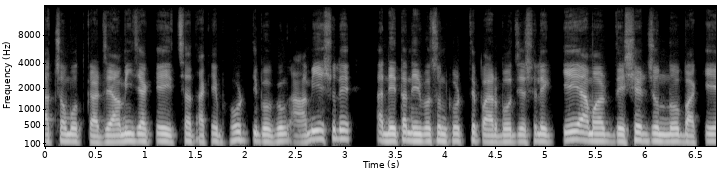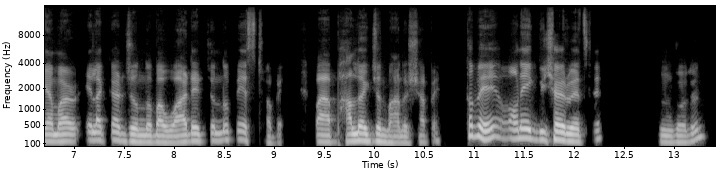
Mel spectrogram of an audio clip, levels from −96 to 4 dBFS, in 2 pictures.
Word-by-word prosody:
চমৎকার। 140 -3 0
যে - - +2
আমি 145 +2 +4
যাকে 140 +1 0
ইচ্ছা 140 +3 -4
তাকে 130 +3 -5
ভোট 165 +2 0
দিব 150 -2 -3
এবং 145 +2 +2 0.2
আমি 170 +6 +2
আসলে 190 +1 -1 0.4
আ - - -1
নেতা 145 +3 +4
নির্বাচন 145 0 +3
করতে 145 +2 -1
পারব 130 -1 0
যে 135 - -2
আসলে 145 +1 0 0.2
কে 160 - +2 0.2
আমার 145 -1 +4 0.2
দেশের 145 +3 +2
জন্য 140 -2 +3 0.2
বা 125 - +1
কে 145 - 0
আমার 140 +1 +2 0.2
এলাকার 160 -1 -2
জন্য 130 -2 +2
বা 125 - +3
ওয়ার্ডের 130 +4 0
জন্য 155 +1 -4
বেস্ট 165 -4 -7
হবে 115 -2 -13 0.4
বা 135 - 0 0.2
ভালো 140 +2 +2
একজন 140 -1 0
মানুষ 120 -2 -5
হবে। 125 +3 -13 0.3
তবে 240 -5 +3 0.3
অনেক 200 0 +3
বিষয় 165 +1 +4
রয়েছে 135 +3 -1 0.6
হুম 130 -1 -4
বলুন। 145 - -5
145 Hz, 190 wpm, -22 LUFS, 135-155 Hz, 0.6 s, আমি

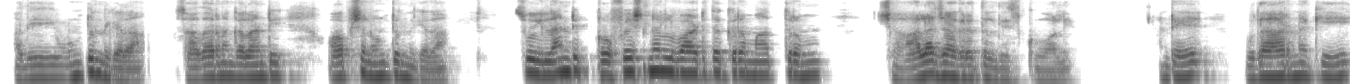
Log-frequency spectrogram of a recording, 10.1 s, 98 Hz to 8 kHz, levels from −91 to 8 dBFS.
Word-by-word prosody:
అది 125 +3 -5 0.2
ఉంటుంది 155 +2 0
కదా! 110 -1 -3 0.4
సాధారణంగా 140 +4 -1
అలాంటి 145 +2 0 0.5
ఆప్షన్ 150 +2 +4
ఉంటుంది 150 -3 -2
కదా! 105 0 -6 0.6
సో, - - -3
ఇలాంటి 180 +5 +4 0.2
ప్రొఫెషనల్ 190 +5 +5
వాటి 175 -1 +3
దగ్గర 175 0 -1
మాత్రం, 160 0 -2 0.6
చాలా 125 +8 +2
జాగ్రత్తలు 130 -4 -2
తీసుకోవాలి. 105 +1 -7 0.7
అంటే, 140 +1 -3 0.5
ఉదాహరణకి 145 +1 +1
145 Hz, 115 wpm, -28 LUFS, 130-165 Hz, 0.7 s, ప్రొఫెషనల్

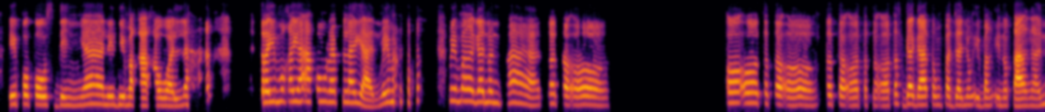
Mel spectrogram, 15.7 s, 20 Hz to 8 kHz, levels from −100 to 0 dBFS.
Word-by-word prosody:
i-po-post 235 -1 +2
din 210 -1 -4
'yan 240 +1 +2
hindi 225 0 -1
makakawala, 200 -1 +1 1.1
"Try 290 +1 +6
mo 310 +1 -4
kaya 305 0 +3 0.2
akong 310 0 -6
replyan," 280 - +1
may 280 +4 0
mga 310 +1 -6 0.7
may 325 - +1
mga 320 -1 0 0.2
ganun 285 -1 -3
pa, 255 -6 -1 0.2
totoo. 220 -4 0 1.8
Oo, 275 0 +2 0.2
totoo, 235 -5 0 0.5
totoo, 235 -3 -2 0.2
totoo 200 -2 -9
tas 250 0 -4
gagatong 225 -1 +4
pa 230 - +2
diyan 215 +1 -2
yung 230 - -8
ibang 205 +1 -4
inutangan. 200 -1 +3
230 Hz, 105 wpm, -24 LUFS, 210-275 Hz, 1.8 s, Try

